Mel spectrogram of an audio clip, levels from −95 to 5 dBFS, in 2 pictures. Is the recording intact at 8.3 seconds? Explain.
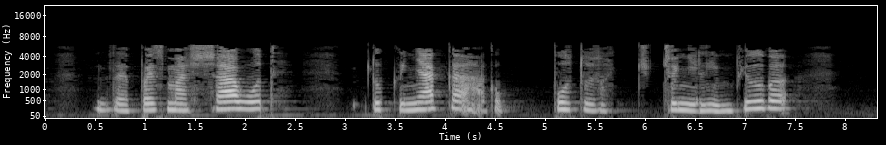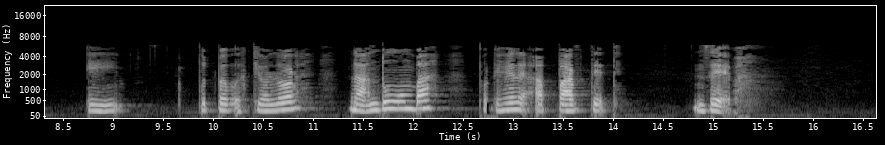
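No. At 8.3 seconds the speech carries AAC compression damage, which runs through the whole clip rather than appearing at that moment alone. The likely cause is AAC-LC coding at a very low rate, which fits roughly 16 kbps. The coder has too few bits for the spectrum, so it removes everything above 6 kHz and thins out what remains. The speech sounds dull and muffled, with smeared, warbling sustained sounds and fizzy sibilants.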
